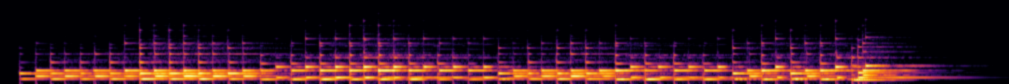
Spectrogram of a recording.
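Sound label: Log Drums, digital piano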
